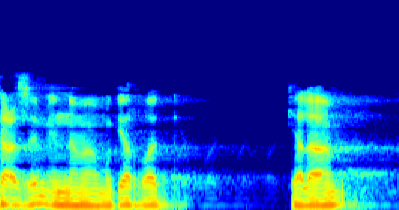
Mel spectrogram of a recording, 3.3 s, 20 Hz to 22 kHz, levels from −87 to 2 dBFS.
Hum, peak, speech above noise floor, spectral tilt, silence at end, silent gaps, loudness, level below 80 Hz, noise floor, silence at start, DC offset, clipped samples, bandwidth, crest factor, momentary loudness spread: none; -6 dBFS; 44 dB; -8.5 dB/octave; 0.25 s; none; -24 LUFS; -32 dBFS; -67 dBFS; 0 s; under 0.1%; under 0.1%; 6 kHz; 18 dB; 10 LU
